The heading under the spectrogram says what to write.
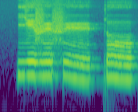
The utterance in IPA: jɪvøfʏː | ɾo

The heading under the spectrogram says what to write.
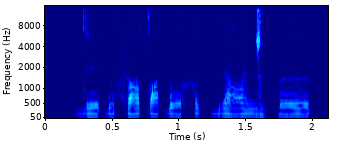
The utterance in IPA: deɓʊ fə˞tˤo ɓohot beʕʊŋ͡ǀʊ k͡pə˞

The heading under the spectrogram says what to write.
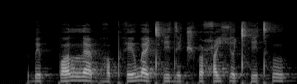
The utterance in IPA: ɓepːɒlːæ bʱɒpʰewæ cʰide t͡ʃʰuħiçɒ cʰitʰu

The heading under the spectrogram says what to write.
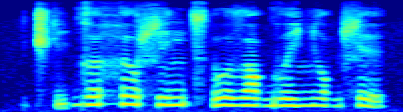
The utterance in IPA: t͡ʃʼḭɡəhəo̯ ɬint͡sʼʊðɒ ɡʊe̯ʎɔɡɬɪ

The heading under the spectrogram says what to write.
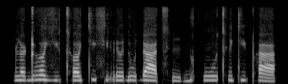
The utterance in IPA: ɳɐɖʱɐzʲu tʰɐ tʲɐsʲrɘɗu ɗat͡sʰiɡ | wutʰitʲipʰa

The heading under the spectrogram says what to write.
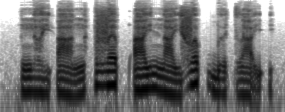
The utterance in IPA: nə̤˨˩jʔa˧˩˨n | vɛ˦˥p̚ʔa˨˦j na˧˩jvə˦˥p̚ ɓɨ˨˩t̚ la̰˧˨jʔ

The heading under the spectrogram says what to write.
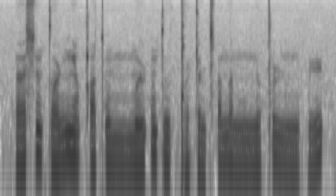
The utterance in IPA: ʌsũ t̪ɔɳŋẽw qʼutʼũmːõɳ ʔũt̪u ɡ͡ǃɔʈʌɳt͡sʼɔn̪ɔ nːukʼuɳnːok͡pʉ

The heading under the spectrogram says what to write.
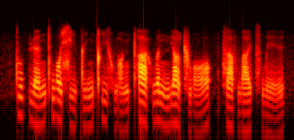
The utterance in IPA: t̪u˥pɥɛ˧˥n t̪ʰwɔ˥˩ɕi˨˩t̪i˧˥ŋpʰi˥˩ xwɑ˧˥ŋ t̪ʰä˥˧xwə˥˧nn̪jä˥˩ʈ͡ʂwɔ˧˥ | t͡sä˥˩fwa˧˥ɪ̯t͡sʰwe˨˩˦ɪ̯

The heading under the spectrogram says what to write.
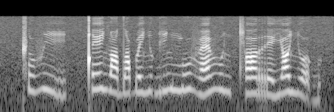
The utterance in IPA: ǁuvi | ǃeʎæ dˤibeʎoɡiʎ mu væ vuʎcʰɒre jɒʎoɡ

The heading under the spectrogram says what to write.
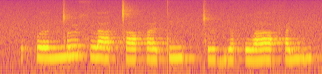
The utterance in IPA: fəːŋ͡ǀɵs laǀaχɛtib ǀʏbiχwa ħi

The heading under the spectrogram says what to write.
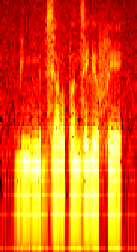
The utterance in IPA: biŋoŋeb zilˠup ɤnze lʲɤ fe

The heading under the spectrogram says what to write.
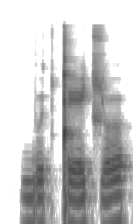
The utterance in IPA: bu˨˩˦tǃe˨˩˦t͡ɕo˨˥

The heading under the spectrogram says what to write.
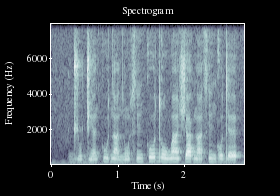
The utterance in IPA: d͡ʒu˨d͡ʒɛ̃˨˦ ku˧dã˨dũ˨ sĩ˧ko˦do˧wã˧ ʃa˦ɡã˧ sĩ˦ɡo˦dɛ˦

